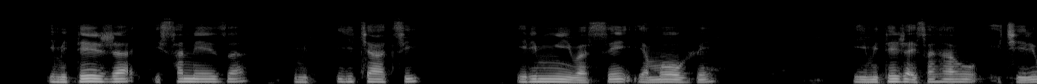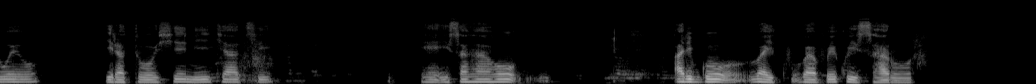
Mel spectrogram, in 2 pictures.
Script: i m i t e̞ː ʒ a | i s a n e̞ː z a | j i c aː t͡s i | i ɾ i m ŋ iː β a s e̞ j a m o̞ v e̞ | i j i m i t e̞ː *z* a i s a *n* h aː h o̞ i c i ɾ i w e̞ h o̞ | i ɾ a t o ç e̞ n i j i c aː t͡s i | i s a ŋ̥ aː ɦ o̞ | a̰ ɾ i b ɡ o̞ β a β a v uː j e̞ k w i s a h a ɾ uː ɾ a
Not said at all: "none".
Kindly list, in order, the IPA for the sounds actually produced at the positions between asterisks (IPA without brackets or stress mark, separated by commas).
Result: ʒ, ŋ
